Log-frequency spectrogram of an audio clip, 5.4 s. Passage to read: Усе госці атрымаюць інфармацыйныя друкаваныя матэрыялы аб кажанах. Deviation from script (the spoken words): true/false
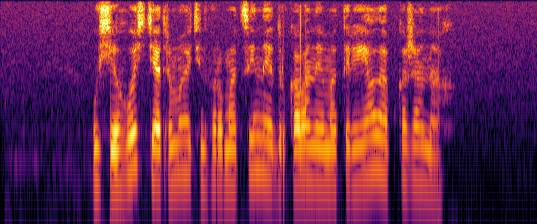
false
